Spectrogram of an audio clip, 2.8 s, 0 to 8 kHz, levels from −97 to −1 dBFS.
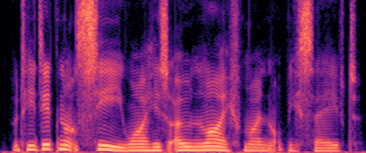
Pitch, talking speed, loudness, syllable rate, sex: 170 Hz, 285 wpm, -19 LUFS, 5.4 syllables/s, female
